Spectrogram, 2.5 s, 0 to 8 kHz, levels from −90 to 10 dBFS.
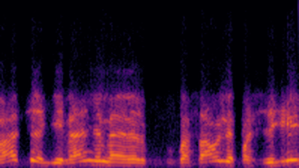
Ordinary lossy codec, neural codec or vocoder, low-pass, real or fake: Opus, 16 kbps; none; 7.2 kHz; real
